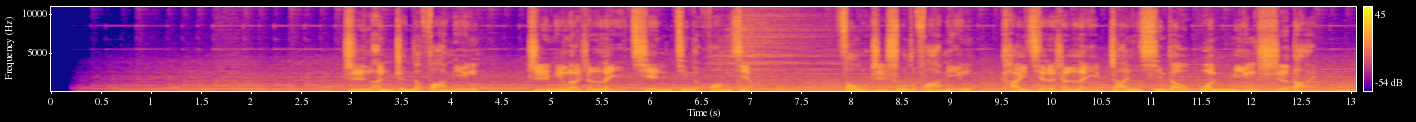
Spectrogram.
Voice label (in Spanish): Locutor varón chino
